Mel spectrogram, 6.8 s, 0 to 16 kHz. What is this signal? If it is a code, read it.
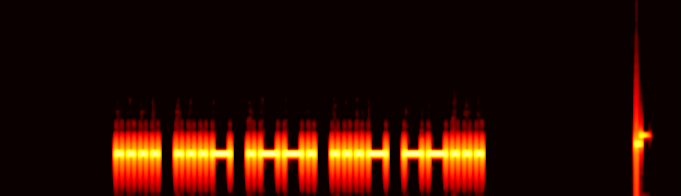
Morse code, heard as a keyed tone, about 20 wpm, 700 Hz. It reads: HVPV7
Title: Code Groups - 5 Letter:Numbers - 20wpm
